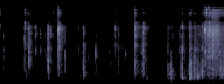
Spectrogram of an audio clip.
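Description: Faint, irregular crunches of a Takis rolled tortilla chip being bitten and chewed.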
